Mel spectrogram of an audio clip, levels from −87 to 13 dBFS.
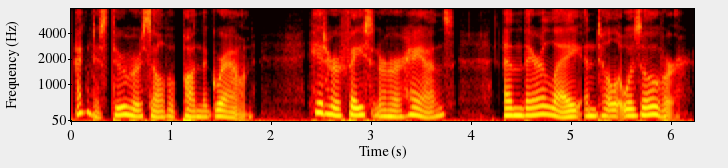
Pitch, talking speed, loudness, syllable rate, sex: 175 Hz, 185 wpm, -18 LUFS, 4.9 syllables/s, female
